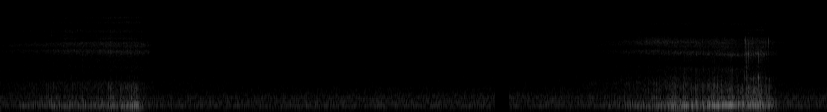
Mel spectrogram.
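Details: A dog exhausted after a day of obedience competition gives two loud rattling snores, each over a second long, separated by quiet breathing in a small room; snoring.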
